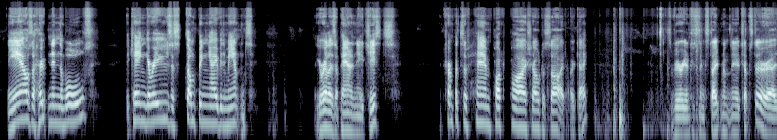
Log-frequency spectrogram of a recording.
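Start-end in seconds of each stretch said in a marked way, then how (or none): 0.2-10.9 high put-on Australian accent held throughout. For a listener, the speaker reads odd statements in an australian accent. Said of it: "I tried to Australian accent it the whole way through".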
